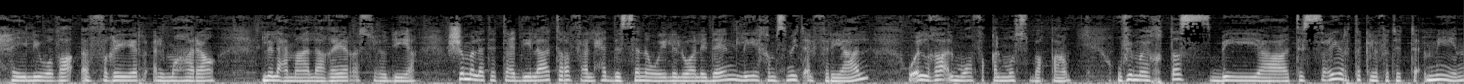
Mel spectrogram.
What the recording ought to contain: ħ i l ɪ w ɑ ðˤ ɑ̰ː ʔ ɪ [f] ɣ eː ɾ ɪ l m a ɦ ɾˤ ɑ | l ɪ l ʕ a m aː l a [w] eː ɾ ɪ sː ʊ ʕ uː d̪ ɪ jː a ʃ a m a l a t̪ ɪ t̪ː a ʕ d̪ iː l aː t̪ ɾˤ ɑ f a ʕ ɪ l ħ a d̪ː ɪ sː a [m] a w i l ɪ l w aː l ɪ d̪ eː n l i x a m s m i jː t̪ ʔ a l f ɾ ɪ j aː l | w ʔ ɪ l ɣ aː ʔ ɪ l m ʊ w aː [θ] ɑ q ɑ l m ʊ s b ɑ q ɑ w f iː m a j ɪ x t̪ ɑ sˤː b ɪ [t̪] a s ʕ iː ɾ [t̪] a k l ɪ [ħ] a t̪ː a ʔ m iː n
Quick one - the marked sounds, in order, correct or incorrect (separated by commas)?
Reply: correct, incorrect, incorrect, incorrect, correct, correct, incorrect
